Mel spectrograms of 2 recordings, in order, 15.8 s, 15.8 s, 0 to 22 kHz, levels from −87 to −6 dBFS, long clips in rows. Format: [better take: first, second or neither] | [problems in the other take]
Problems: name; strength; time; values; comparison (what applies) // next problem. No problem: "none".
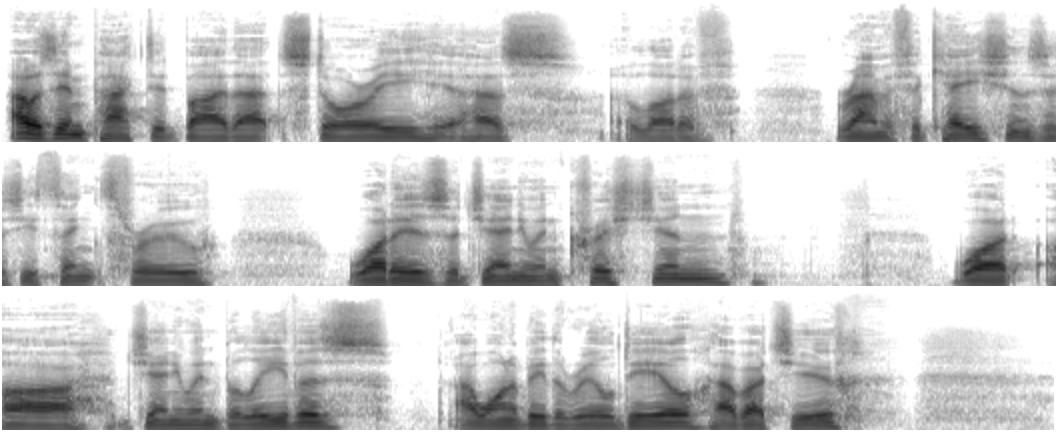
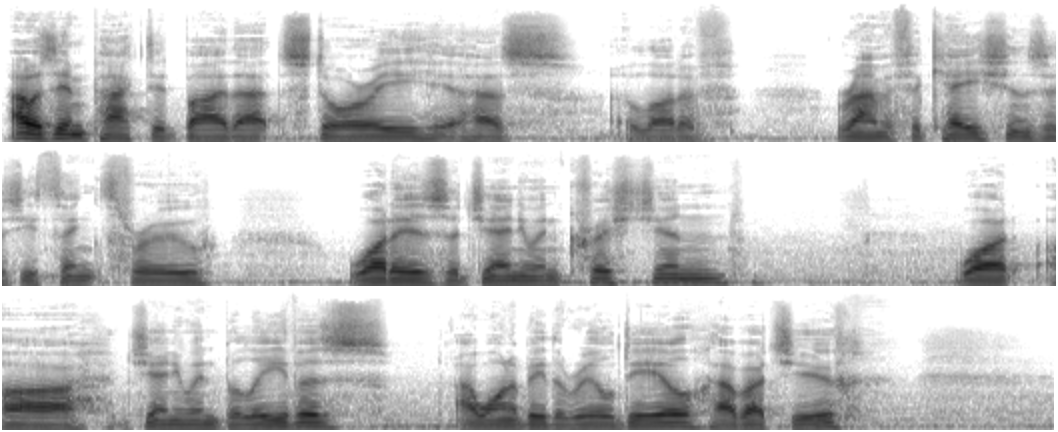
first | train or aircraft noise; faint; throughout; 25 dB below the speech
